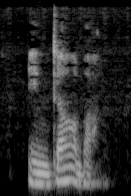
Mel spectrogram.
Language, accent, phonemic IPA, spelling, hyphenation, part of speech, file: English, Southern England, /ɪnˈdɑːbə/, indaba, in‧da‧ba, noun, LL-Q1860 (eng)-indaba.wav
- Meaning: 1. A tribal conference held by Nguni leaders 2. Any conference, discussion, or meeting 3. Chiefly in one's own or someone's indaba: a concern, matter, or problem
